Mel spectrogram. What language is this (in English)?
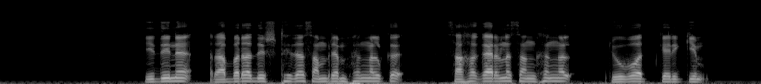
Malayalam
